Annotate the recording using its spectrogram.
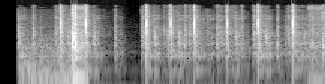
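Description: Typewriter keys striking in a quick, irregular run of sharp clicks, a typing sound effect for on-screen text being typed out.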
